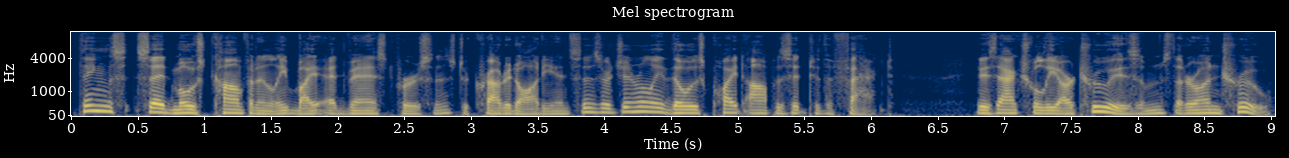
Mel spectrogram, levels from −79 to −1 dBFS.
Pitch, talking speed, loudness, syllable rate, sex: 130 Hz, 180 wpm, -20 LUFS, 5.9 syllables/s, male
